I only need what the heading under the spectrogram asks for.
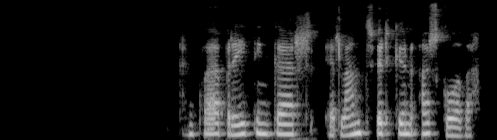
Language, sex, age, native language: Icelandic, female, 30-39, Icelandic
